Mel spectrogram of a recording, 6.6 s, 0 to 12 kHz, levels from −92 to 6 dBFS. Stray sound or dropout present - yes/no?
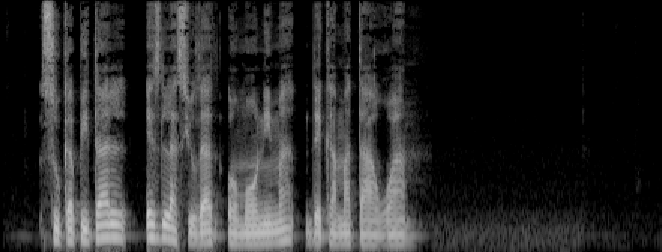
no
